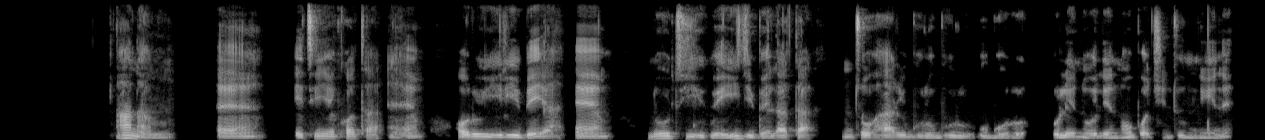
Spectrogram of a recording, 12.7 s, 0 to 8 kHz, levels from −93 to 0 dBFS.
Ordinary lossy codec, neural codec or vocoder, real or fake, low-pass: none; none; real; none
